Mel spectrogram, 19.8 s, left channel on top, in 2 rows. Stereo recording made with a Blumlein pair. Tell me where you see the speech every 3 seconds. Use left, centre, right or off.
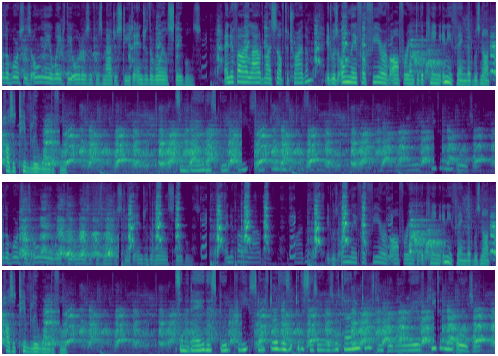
left, left, left, centre, right, right, right.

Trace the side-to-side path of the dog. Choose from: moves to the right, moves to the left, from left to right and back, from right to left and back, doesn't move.
from right to left and back.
